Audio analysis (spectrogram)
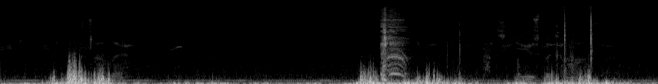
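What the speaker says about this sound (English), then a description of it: "Excuse the cough." A man coughs and clears his throat in several rough bursts while fitting a larger fuel deck fill with a hole saw. Background rumble and shuffling sit between the outbursts.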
